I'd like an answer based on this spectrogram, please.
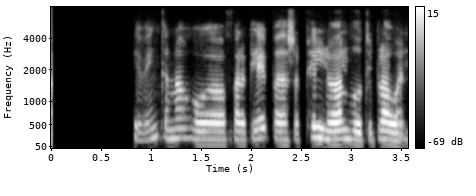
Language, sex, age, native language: Icelandic, female, 18-19, Icelandic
